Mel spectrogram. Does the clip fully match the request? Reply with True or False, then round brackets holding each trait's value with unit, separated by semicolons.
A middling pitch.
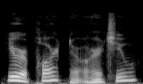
True (145 Hz)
